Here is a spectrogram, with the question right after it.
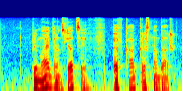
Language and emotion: Russian, neutral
